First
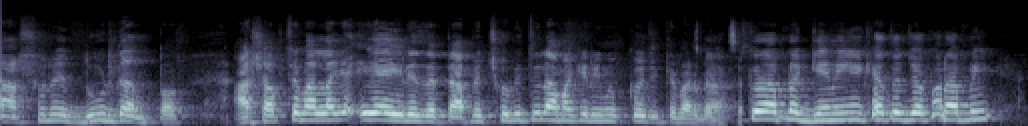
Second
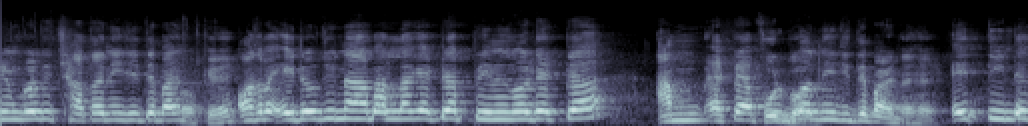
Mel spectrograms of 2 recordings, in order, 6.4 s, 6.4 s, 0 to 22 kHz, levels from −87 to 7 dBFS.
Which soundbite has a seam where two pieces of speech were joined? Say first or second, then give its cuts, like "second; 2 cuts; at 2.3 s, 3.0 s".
first; 1 cut; at 4.6 s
